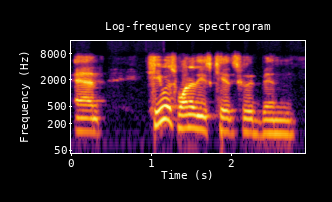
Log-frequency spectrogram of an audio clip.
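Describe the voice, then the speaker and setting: A man's voice: medium pitch, measured pace, lo-fi sound. A man telling a workplace story in a conversational interview, acting out the voices of the people in it. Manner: animated storyteller, acts out quoted voices.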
